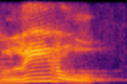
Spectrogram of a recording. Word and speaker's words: Lidl: Oh, it's pronounced Lidl.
